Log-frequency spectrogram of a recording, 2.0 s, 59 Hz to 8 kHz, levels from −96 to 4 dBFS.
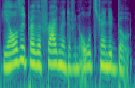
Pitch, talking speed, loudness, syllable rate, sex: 210 Hz, 295 wpm, -17 LUFS, 6.8 syllables/s, female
